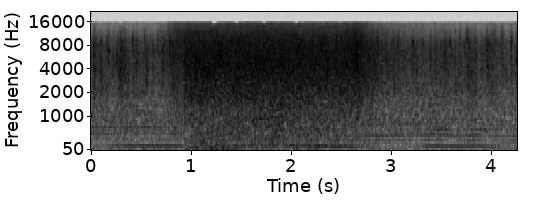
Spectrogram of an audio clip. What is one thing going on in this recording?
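Water splashes loudly as a car drives through it.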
